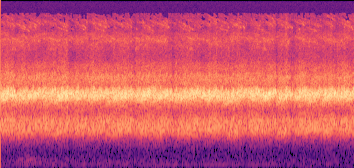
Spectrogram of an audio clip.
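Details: Massed frog chorus, an uninterrupted buzzing trill at two high pitches with only slight swells in loudness; nothing else stands out.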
